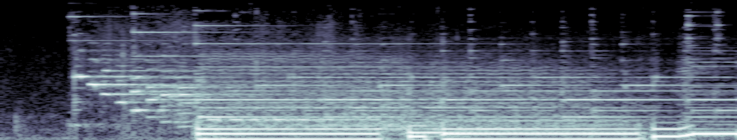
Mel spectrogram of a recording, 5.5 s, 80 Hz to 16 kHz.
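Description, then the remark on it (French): The bright, upbeat instrumental opening theme of the Franco-Japanese animated TV series Oum le Dauphin Blanc, first broadcast in 1971 and 1972 on the ORTF's second channel, plays loudly, with chiming bell-like melody notes over sustained bass chords that shift a few times, no voices heard. “C'était le générique de la série d'animation franco-japonaise pour la télévision Oum le Dauphin Blanc, diffusée pour la première fois en 71 et 72 sur la deuxième chaîne de l'ORTF.”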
